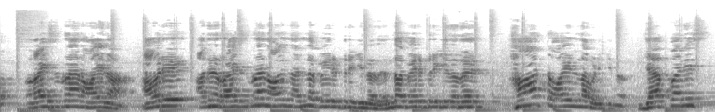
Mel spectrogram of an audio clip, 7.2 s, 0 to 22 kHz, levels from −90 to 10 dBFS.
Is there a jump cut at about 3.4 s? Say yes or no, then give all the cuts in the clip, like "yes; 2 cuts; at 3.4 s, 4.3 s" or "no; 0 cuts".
no; 3 cuts; at 1.3 s, 4.9 s, 6.2 s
